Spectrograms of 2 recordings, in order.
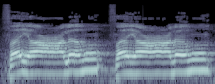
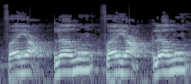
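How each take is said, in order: First: The ain sound keeps flowing without a break. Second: The ain sound is cut off abruptly. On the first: The speaker calls it right. "Harus mengalir" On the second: The speaker calls it wrong. "kalau dibaca faya'lamu faya'lamu terputus"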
